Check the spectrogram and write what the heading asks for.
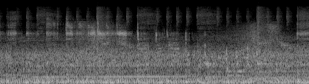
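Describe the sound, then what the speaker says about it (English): Naturally aspirated supercar engine roaring during a race, a loud sustained drone with a steady tone, tyre noise and chatter mixed in, with brief dips and surges through the run. "Behold what a supercar does with its natural engine."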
